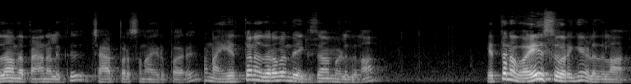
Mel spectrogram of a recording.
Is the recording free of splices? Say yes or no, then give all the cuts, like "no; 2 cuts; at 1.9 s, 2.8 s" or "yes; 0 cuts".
no; 1 cut; at 2.0 s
